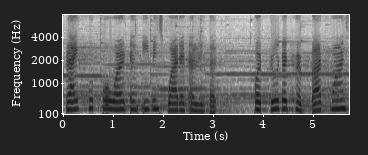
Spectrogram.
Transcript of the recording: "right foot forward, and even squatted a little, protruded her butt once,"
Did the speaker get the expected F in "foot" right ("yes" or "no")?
no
